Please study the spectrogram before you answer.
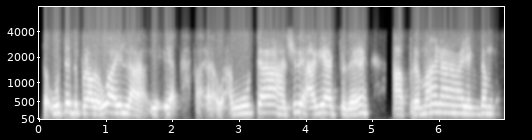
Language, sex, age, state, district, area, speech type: Kannada, male, 60+, Karnataka, Uttara Kannada, rural, conversation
